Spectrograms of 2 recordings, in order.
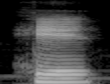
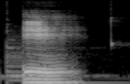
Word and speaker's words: へ: of which two hirana ha and he are pronounced differently when used as grammar words ha becomes wa and he becomes e this is a little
